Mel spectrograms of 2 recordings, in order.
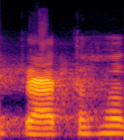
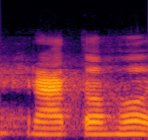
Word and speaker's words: प्रातः: फिर विसर्ग यानी ऐसे 2 बिंदियां होती है, तो इसका उच्चारण ह होता है। देखिए जैसे प्रातः काल, इसको प्रातः काल नहीं कहना है, प्रातः, ये बीच में जो 2 बिंदियां है ना उसको ह बोलना है, तो प्रातः काल कहना है।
